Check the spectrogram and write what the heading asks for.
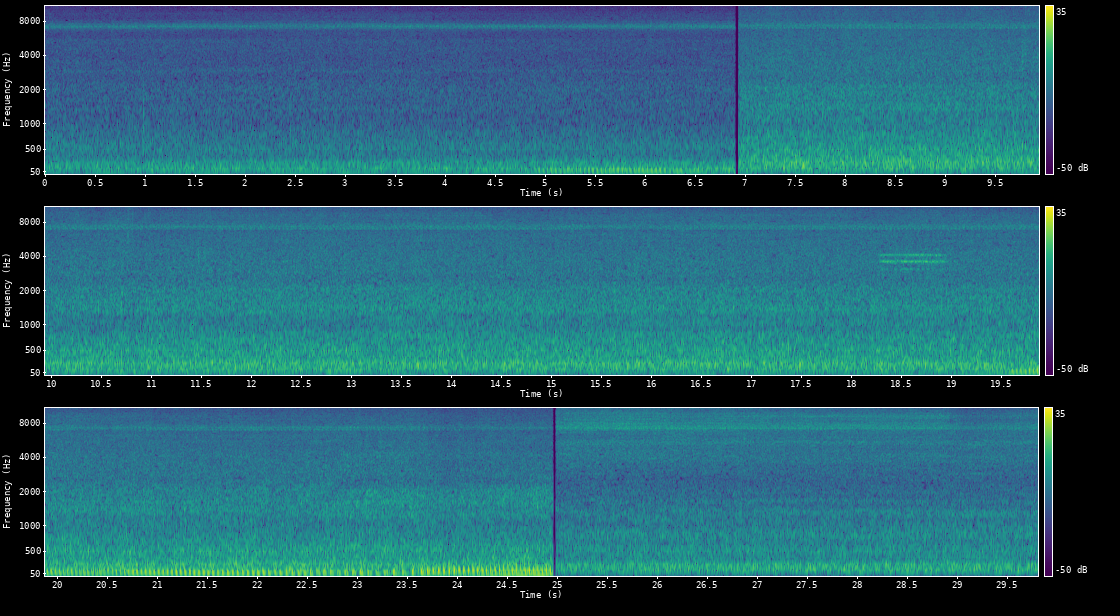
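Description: Steady rushing of a fast-flowing mountain stream, with abrupt jumps in its level about seven seconds in and again about five seconds before the end.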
